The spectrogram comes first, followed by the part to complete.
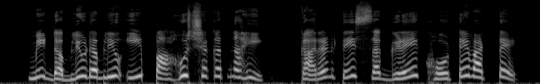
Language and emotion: Marathi, disgusted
